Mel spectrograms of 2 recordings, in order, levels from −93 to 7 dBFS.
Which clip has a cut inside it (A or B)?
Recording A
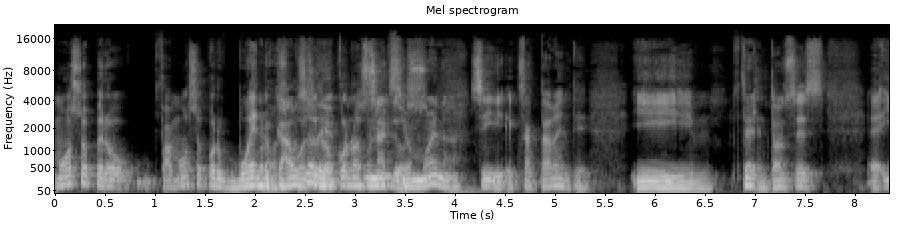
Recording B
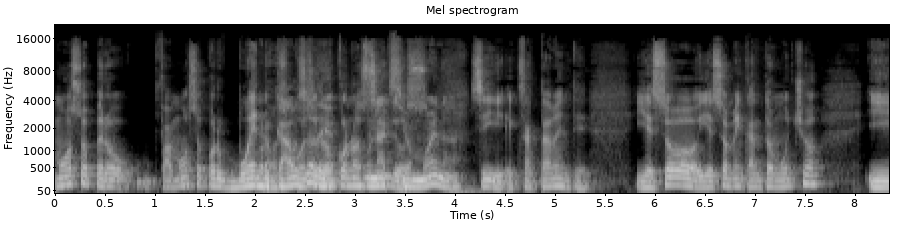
A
